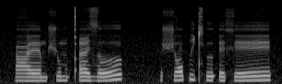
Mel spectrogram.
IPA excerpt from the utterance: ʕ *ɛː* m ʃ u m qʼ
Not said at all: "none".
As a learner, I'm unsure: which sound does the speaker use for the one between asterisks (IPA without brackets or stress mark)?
ɛː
